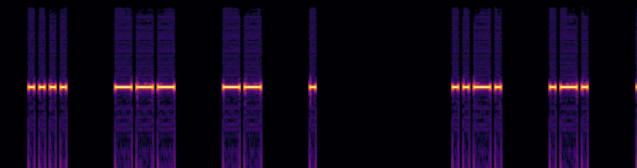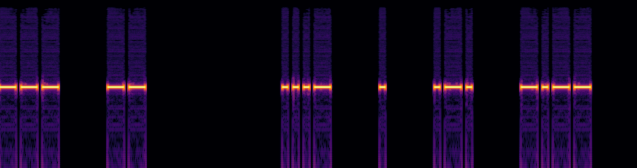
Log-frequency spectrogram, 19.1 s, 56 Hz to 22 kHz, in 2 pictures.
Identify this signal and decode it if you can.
Morse code, heard as a keyed tone, about 15 wpm, spaced as for 8 wpm, 1000 Hz. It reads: HOME FROM VERY
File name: qotdfiles / 8wpm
